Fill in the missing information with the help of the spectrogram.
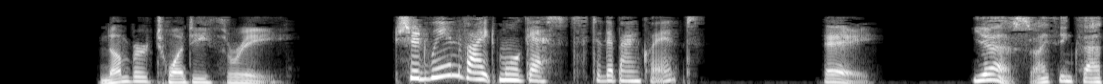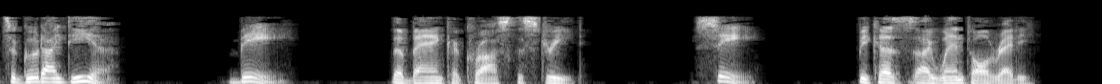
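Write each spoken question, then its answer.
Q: Should we invite more guests to the banquet?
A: A: Yes, I think that's a good idea.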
